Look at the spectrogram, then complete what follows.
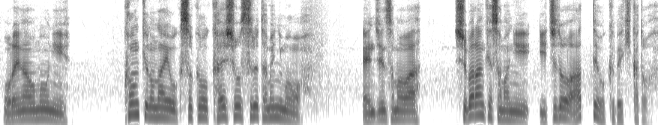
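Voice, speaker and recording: Man playing a brisk, deadpan young warrior. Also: fairly high pitch, natural voice. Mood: matter-of-fact. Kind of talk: Japanese video game voice acting.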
